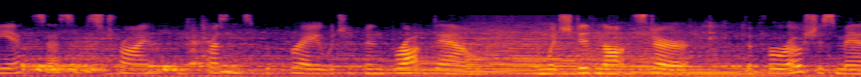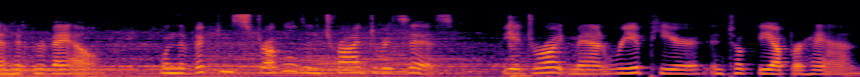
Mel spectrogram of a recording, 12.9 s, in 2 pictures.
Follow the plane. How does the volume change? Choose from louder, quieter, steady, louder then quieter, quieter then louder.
louder then quieter.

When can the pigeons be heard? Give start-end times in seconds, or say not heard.
0.1-1.8, 5.0-6.7, 8.8-11.1.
